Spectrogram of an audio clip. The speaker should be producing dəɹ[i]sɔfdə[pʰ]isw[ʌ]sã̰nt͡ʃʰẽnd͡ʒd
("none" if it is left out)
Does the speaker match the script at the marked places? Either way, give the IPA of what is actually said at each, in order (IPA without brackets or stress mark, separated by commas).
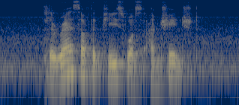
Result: ɛ, pʰ, ɔ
